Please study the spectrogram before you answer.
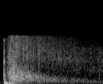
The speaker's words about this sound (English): Yeah, you get a gunshot. Yeah. I'll take the gunshot. I love it.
